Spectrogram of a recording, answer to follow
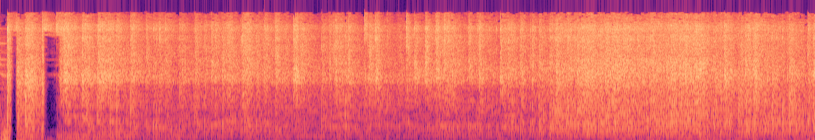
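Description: A string of firecrackers going off in a rapid, continuous crackle that starts about half a second in.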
